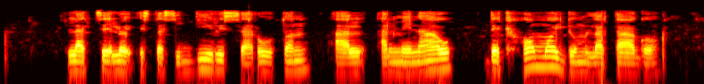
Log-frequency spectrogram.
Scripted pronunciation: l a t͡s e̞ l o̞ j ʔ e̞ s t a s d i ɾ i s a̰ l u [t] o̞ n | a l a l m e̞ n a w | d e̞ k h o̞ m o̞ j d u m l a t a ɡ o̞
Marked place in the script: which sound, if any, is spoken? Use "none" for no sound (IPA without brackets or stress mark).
t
